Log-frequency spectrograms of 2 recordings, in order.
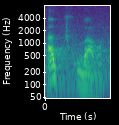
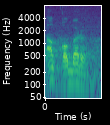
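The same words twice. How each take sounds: First: The k is released with a soft breath. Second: The k is released with an echoing bounce. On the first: The speaker calls it right. "harus ada hembusan ak" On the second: The speaker calls it wrong. "Jangan dibaca akbar, jadi qalqalah"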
